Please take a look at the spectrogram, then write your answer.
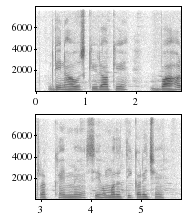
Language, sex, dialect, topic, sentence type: Maithili, male, Eastern / Thethi, agriculture, statement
